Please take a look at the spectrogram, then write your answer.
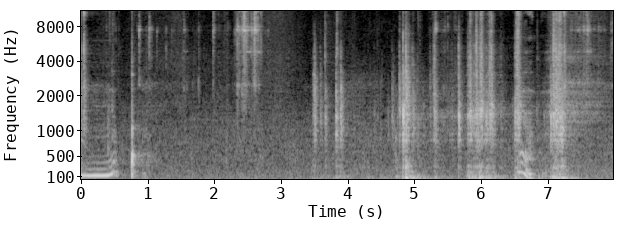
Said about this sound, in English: The keys from his pocket.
